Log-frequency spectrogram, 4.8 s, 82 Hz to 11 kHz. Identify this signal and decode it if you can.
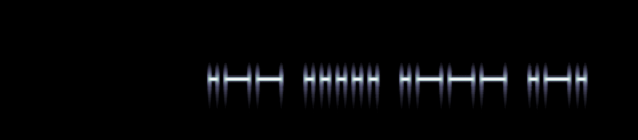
Morse code, heard as a keyed tone, about 24 wpm, 700 Hz. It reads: W5JR
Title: Speed Racing - USA Call Signs 20wpm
